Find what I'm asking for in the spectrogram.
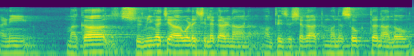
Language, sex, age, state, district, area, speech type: Goan Konkani, male, 60+, Goa, Bardez, rural, spontaneous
